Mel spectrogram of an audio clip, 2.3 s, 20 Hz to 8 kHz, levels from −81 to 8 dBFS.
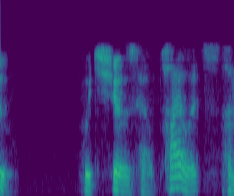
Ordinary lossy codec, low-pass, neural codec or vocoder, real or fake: AAC, 16 kbps; 7.2 kHz; none; real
